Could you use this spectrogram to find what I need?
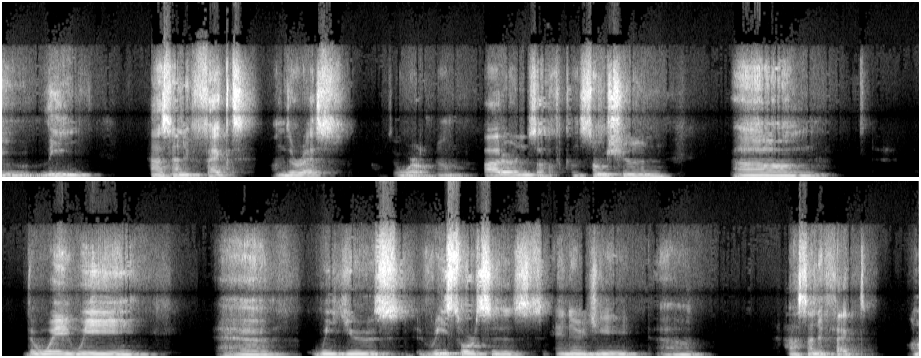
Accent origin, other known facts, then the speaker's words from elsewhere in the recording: Honduras; I'm from Honduras, Central America, and I'm living here in Honduras in a place called Siguatepeque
